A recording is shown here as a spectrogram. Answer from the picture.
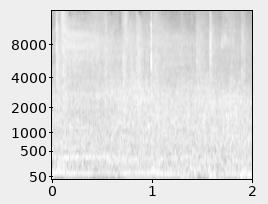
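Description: Steady low rumble of street traffic, with music playing along with it.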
